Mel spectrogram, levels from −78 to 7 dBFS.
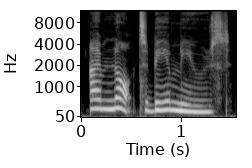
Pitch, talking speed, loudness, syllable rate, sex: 240 Hz, 195 wpm, -12 LUFS, 5.2 syllables/s, female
